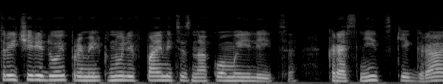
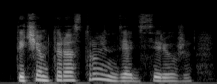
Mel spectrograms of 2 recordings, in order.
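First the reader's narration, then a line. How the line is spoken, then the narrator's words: Quiet question. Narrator (Russian): тихо спросил Дима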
